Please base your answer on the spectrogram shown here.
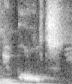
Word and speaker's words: New Paltz: And I think the SOS triathlon, and it's pronounced New Paltz, is multiple disciplines.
